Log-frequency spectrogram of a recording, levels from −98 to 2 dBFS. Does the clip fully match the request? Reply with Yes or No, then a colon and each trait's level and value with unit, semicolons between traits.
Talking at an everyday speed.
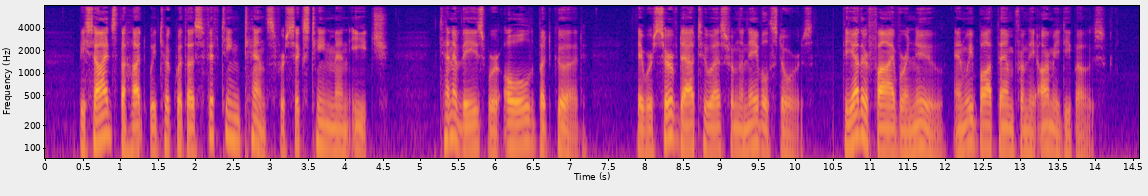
Yes: average, 175 wpm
